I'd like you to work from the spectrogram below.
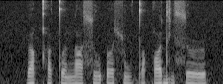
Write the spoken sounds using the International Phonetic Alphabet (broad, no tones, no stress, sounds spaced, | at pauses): ə qʰ ʊ t̪ ʌ n ɑ s ʊ ʔ ʌ ɬ u d̪ ɔ q u d i s ə˞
